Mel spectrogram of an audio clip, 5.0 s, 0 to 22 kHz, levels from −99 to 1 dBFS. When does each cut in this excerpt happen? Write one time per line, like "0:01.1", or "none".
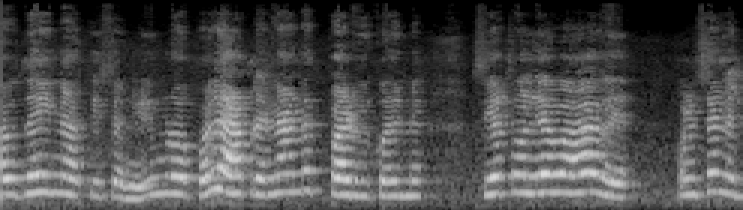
none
